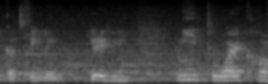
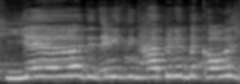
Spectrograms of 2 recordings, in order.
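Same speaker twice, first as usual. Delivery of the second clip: high loud mom's voice answering; mom's reply; 10 semitones higher, 10 dB louder than usual. Retold or imitated. Mom answering her daughter's call, raised high voice. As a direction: play mom calling back from the kitchen.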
